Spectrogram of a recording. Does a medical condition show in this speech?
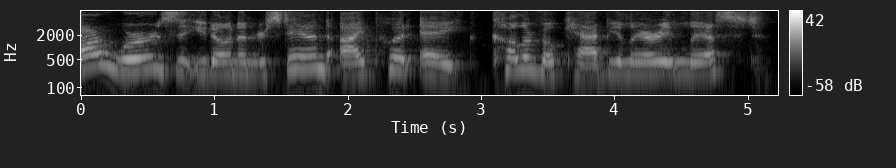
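No.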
